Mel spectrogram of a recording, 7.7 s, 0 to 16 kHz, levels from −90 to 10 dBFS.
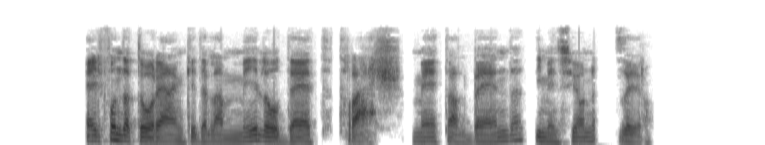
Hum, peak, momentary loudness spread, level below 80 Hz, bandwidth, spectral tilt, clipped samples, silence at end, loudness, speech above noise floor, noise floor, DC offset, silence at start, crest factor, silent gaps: none; 0 dBFS; 9 LU; -46 dBFS; 8 kHz; -5.5 dB/octave; under 0.1%; 1.15 s; -20 LUFS; over 70 dB; under -90 dBFS; under 0.1%; 0.85 s; 20 dB; 3.34-3.38 s, 4.04-4.12 s, 5.27-5.33 s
